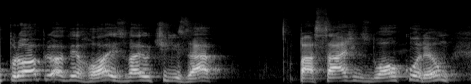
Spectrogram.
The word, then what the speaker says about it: Averróis: por fim averróis que muita gente acaba falando a ver o a pensando que é um termo mais francês mas a pronúncia averróis mesmo ele vai fazer uma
